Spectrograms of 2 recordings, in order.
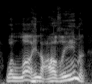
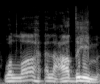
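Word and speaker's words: والله العظيم: et qu'il voulait dire Wallahi al-Azim, il convient de le prononcer correctement et de ne pas dire Wallah al-Azim. Al-Azim, ça il y a une transformation d'une lettre et ça n'est pas correct.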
